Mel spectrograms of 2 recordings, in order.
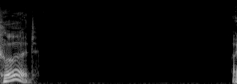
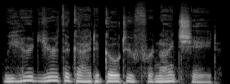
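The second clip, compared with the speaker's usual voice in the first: ordinary delivery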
